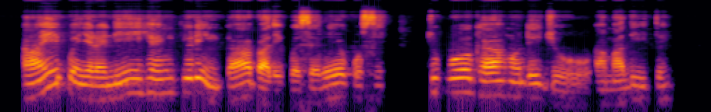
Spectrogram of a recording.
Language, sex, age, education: Igbo, male, 30-45, tertiary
